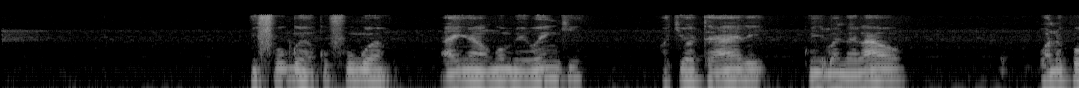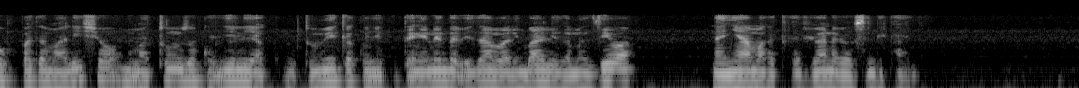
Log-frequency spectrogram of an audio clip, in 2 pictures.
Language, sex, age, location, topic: Swahili, male, 18-24, Dar es Salaam, agriculture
